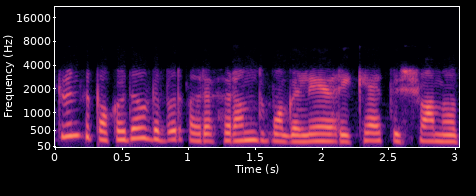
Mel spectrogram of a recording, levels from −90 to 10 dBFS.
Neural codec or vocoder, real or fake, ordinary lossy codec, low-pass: codec, 16 kHz, 4 kbps, X-Codec, WavLM features, trained on Multilingual LibriSpeech; fake; Opus, 32 kbps; 7.2 kHz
